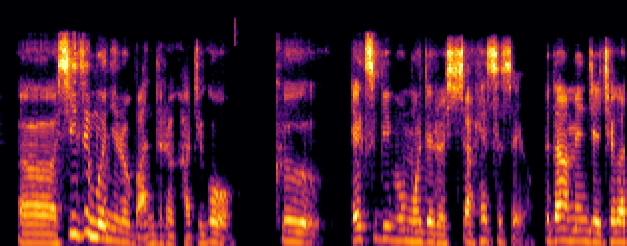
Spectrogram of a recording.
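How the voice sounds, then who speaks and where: A man with a somewhat breathy, dark, mellow voice, fairly high in pitch, talks at a moderate pace with ordinary pitch variation. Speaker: professor. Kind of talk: lecture. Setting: lecture hall with audience. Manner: halting.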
